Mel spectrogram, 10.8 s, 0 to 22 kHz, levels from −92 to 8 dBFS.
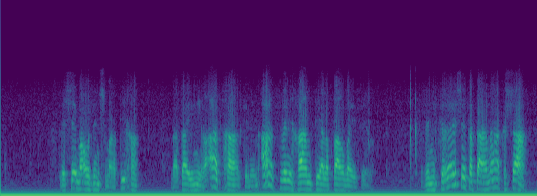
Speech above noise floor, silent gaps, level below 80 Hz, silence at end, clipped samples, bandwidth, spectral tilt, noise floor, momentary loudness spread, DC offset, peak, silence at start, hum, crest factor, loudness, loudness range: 29 dB; none; -62 dBFS; 0.2 s; under 0.1%; 5.2 kHz; -7.5 dB/octave; -59 dBFS; 12 LU; 7%; -10 dBFS; 1.2 s; none; 20 dB; -31 LUFS; 4 LU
